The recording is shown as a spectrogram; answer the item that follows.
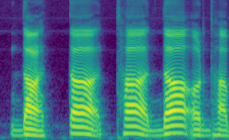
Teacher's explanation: त थ द और ध बोल कर के देखो इसमें दांत सटेगा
